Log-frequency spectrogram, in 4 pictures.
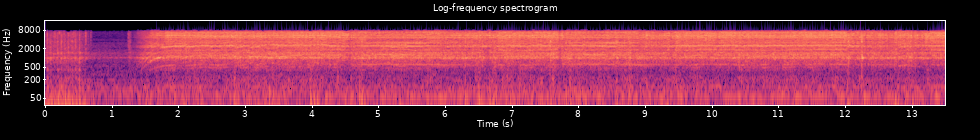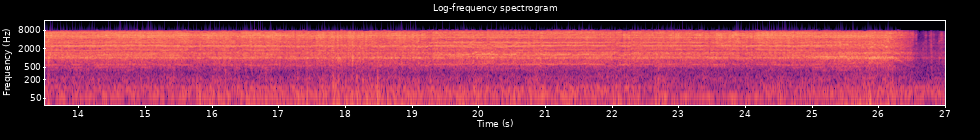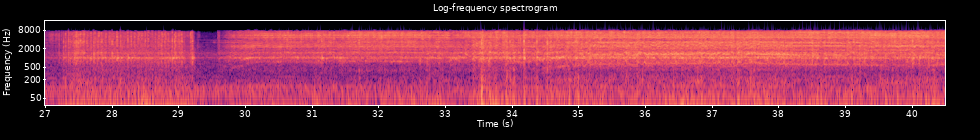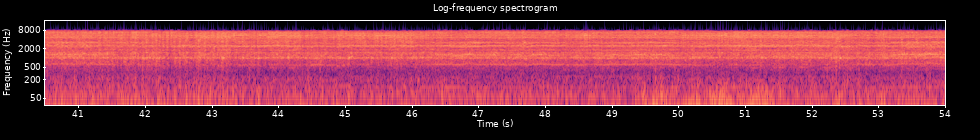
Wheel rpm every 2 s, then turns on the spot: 40, 150, 160, 160, 160, 160, 160, 160, 160, 160, 160, 160, 150, 50, 30, 90, 100, 140, 160, 160, 160, 160, 160, 160, 160, 160, 160.
26-28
